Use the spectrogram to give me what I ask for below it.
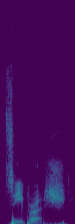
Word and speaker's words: ZBrush: is a program called zbrush um which is it's pronounced the American way because it's an American program and it's it's a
